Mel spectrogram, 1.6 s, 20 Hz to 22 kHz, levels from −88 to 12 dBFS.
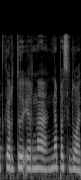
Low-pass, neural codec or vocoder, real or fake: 10.8 kHz; none; real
